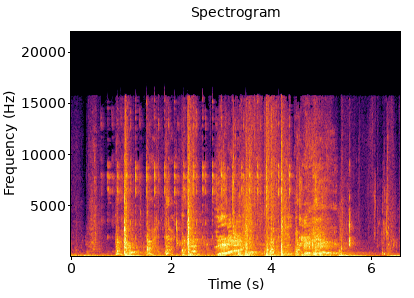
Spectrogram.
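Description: A large creature snarls and growls loudly.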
